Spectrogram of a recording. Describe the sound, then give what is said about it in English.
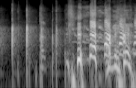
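A few sharp, separate hand claps in a loose rhythm, then overlapping talk as people start speaking over each other. “I'm the opposite on clapping now. I fucking love it. I'm going to start clapping”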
